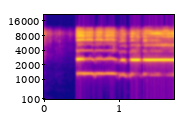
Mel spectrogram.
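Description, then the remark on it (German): A high, shrill whistle, wet with saliva, plays a sustained note after a short silence, briefly breaking twice before continuing; loud, with no talking. “dass jemand den Podcast hören will, wenn du die ganze Zeit flötest, ne?”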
